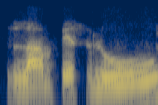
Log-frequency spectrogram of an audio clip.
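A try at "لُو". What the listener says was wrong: লাম পেশ লু নয়, লামের উপরে পেশ এসছে আর তারপরে ওয়াওয়ের উপরে সাকিন এসেছে, ওয়াওয়ের উপরে সাকিন এসছে, তাহলে লাম ওয়াও পেশ, লাম ওয়াও পেশ লু, লাম ওয়াও পেশ লু।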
